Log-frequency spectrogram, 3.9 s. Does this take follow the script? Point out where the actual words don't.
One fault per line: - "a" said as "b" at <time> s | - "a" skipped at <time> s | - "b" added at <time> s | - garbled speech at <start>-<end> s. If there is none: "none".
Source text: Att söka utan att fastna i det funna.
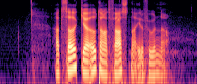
none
